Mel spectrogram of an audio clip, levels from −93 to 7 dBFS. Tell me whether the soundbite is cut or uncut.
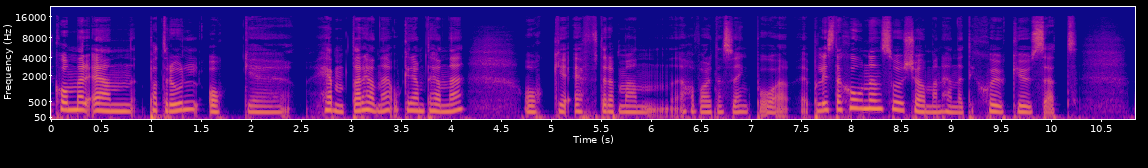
uncut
